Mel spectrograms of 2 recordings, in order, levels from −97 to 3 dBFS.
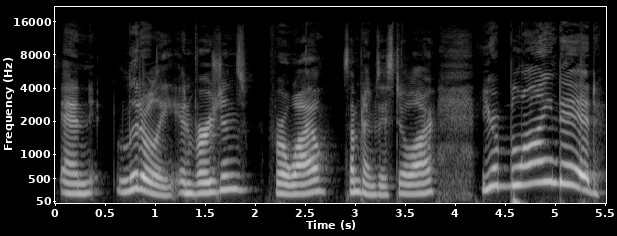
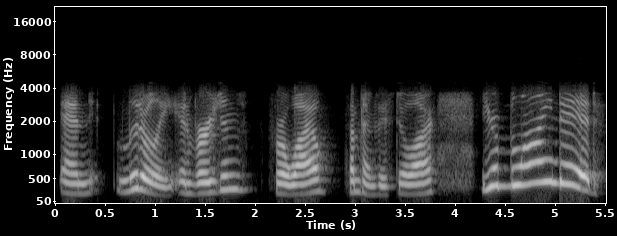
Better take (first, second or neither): first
